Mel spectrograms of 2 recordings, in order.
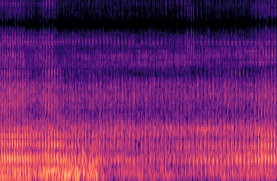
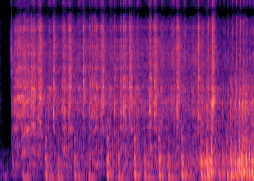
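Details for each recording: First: Kids' Chinese ATV on a test drive after warm-up, following a repair with a new carburetor: the small single putters, then revs up smoothly and holds a steady buzzing pull under load without missing. It runs fine. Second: Kids' Chinese ATV, restarted after fuel was wiped up: it catches and keeps revving high and ragged with no settle to idle. The runaway idle comes from the carburetor, which leaks at a gasket.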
